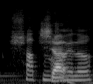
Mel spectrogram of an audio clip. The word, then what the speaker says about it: Schatteneule: night, which so shadow owl would be how do you pronounce that? Schatteneule.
